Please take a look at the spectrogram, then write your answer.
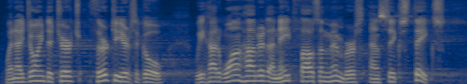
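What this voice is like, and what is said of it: South American accented English. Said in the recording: “English spoken with an accent ... I'm from South America”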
